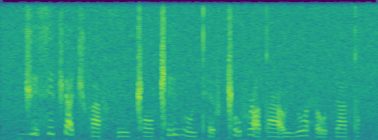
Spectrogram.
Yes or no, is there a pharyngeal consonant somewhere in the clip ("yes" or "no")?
yes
